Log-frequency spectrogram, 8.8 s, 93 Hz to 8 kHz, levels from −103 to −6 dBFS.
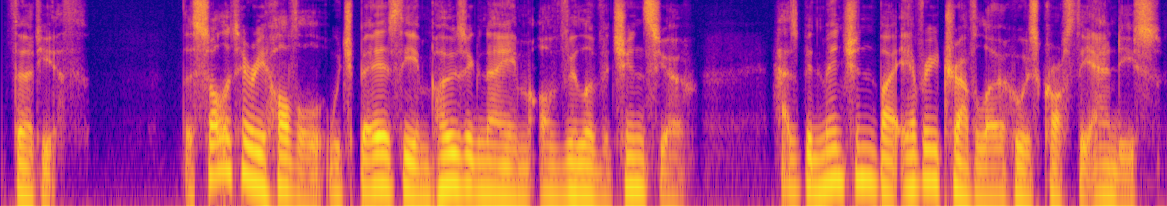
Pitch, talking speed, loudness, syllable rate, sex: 120 Hz, 150 wpm, -19 LUFS, 5.6 syllables/s, male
